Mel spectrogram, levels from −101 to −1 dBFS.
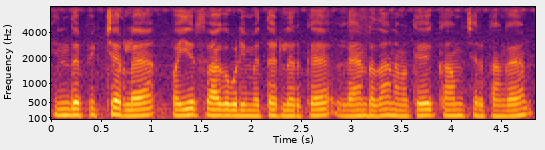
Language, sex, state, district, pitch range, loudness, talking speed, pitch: Tamil, male, Tamil Nadu, Nilgiris, 150-165 Hz, -16 LUFS, 110 wpm, 155 Hz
